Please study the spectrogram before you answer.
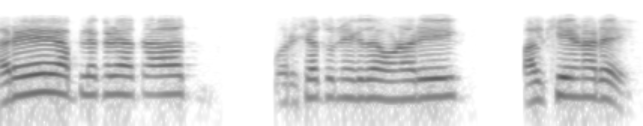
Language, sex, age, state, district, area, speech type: Marathi, male, 60+, Maharashtra, Nashik, urban, conversation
